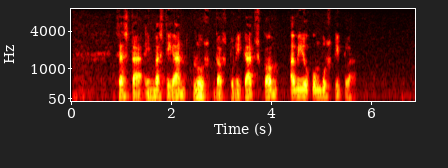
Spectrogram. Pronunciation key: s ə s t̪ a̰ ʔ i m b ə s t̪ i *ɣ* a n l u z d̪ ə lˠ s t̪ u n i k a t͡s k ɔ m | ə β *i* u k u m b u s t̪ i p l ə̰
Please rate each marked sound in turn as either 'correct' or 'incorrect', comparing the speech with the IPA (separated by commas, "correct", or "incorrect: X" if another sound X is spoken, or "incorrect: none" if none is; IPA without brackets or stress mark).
correct, correct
